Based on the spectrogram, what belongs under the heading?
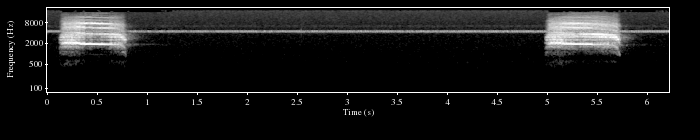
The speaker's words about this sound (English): Next up, we're going to hear about barn owls.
